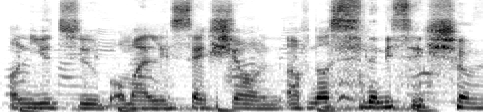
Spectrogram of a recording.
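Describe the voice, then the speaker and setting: Young man, casual earnest vlog talk, rambles with restarts, middle pitch, clear music bed. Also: fairly even intonation, fairly quick. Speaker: music producer.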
